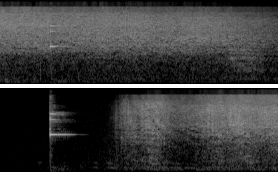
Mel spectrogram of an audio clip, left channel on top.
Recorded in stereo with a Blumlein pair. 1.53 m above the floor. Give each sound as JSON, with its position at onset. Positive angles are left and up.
{"t": 0.5, "sound": "a clink", "azimuth_deg": -15, "distance_m": 2.5}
